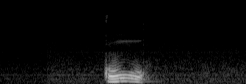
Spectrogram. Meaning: The seventeenth letter of the Finnish alphabet, called kuu and written in the Latin script
- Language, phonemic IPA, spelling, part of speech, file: Finnish, /k/, q, character, Fi-q.ogg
